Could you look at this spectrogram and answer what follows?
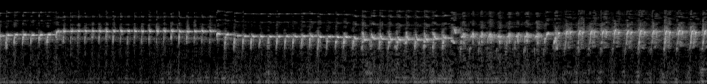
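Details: Canary song meant as a model for a lovebird: rapid trilled phrases at steady pitches, stepping up, dropping, then wavering downward before a rougher, wider trill closes the passage.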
